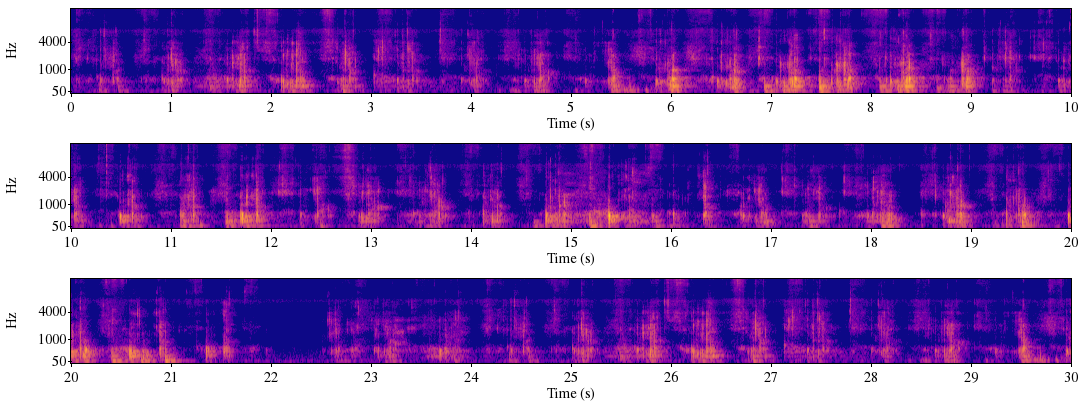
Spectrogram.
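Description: An English cream golden retriever licking and grooming its paw: a rapid, uneven run of licks, several a second, with a brief pause about two-thirds of the way through.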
